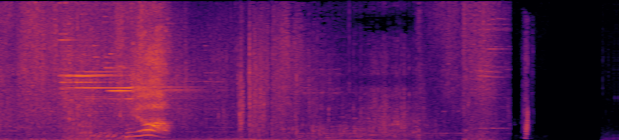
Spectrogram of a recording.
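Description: Fiery blasts roar and crackle in a game battle.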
